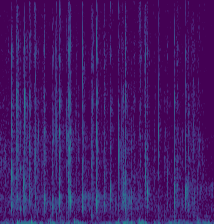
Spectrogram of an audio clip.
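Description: A quick, irregular run of small clicks and taps close to the microphone, over a low wind rumble.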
